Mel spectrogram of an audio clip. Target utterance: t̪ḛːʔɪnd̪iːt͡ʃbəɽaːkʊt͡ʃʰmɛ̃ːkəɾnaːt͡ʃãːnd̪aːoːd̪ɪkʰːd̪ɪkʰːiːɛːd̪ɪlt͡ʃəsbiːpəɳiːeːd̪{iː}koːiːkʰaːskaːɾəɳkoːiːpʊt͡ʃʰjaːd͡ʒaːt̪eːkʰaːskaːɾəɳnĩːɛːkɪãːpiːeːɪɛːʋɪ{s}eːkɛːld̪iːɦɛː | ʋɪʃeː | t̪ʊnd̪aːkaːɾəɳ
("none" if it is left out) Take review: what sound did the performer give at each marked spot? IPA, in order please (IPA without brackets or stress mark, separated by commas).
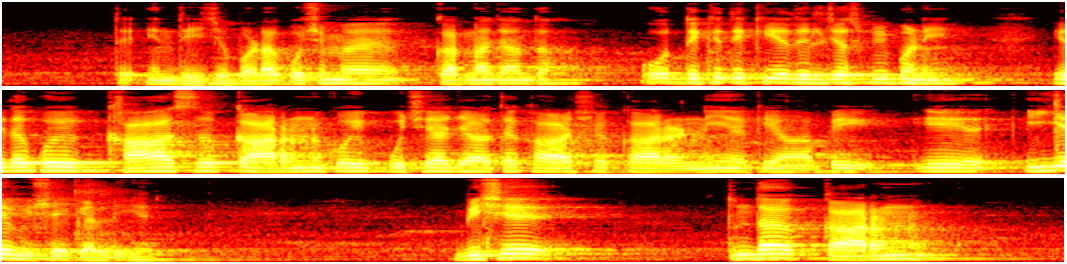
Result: aː, ʃ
